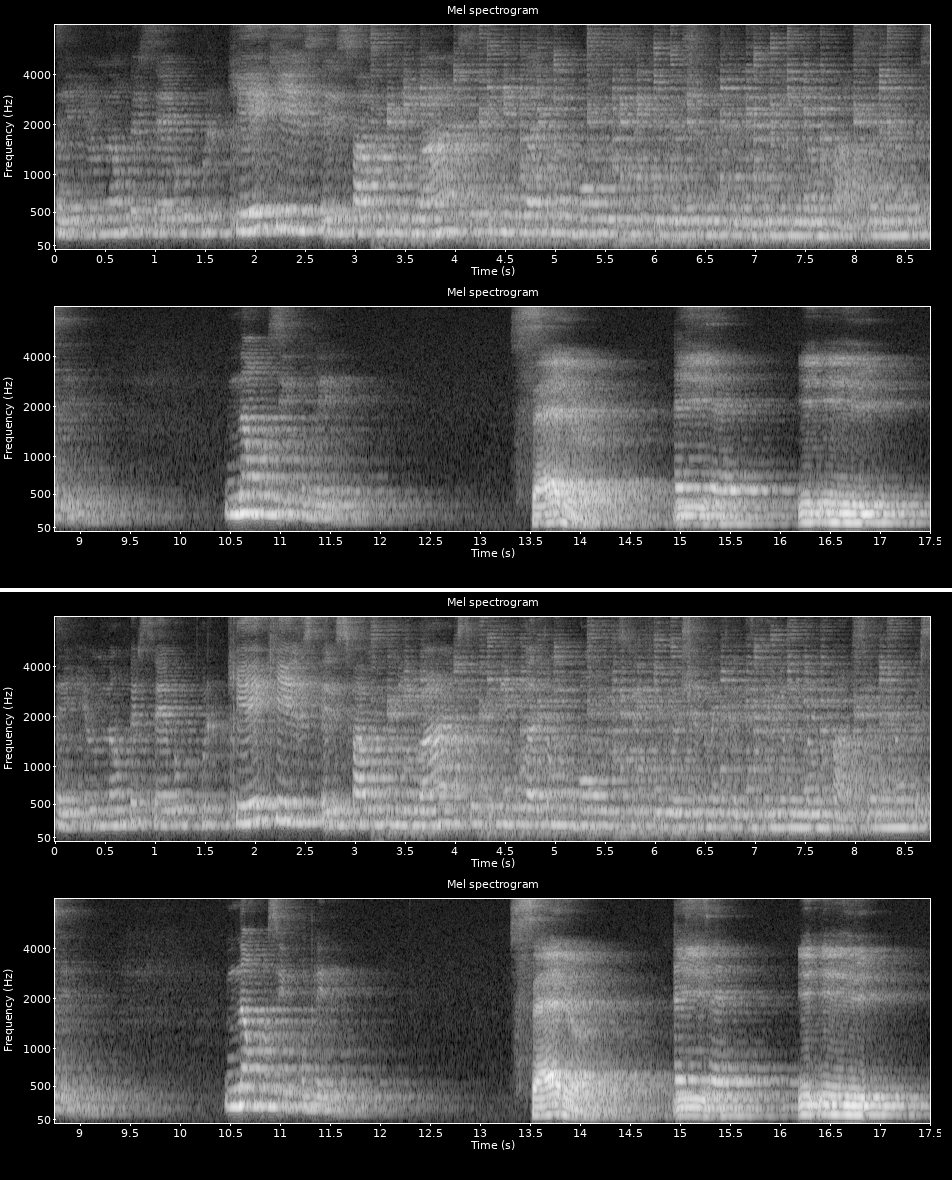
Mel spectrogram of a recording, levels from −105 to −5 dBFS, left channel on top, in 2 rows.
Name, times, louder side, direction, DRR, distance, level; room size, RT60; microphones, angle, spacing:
voice 1, 0.0-9.1 10.4-11.6 14.9-15.5, equal, 60° right, -4 dB, 2.8 m, -28 dB
sound 1, 3.2-8.7, left 1 dB, 15° left, 2.8 m, -38 dB
voice 2, 13.3-14.2 14.9-15.3 16.2-16.9, right 2 dB, 75° right, 0 dB, 1.0 m, -19 dB
11.5 x 9.3 x 7.4 m, 2.1 s
head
